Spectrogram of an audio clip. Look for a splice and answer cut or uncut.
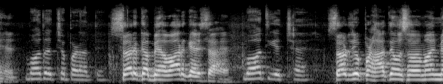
uncut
